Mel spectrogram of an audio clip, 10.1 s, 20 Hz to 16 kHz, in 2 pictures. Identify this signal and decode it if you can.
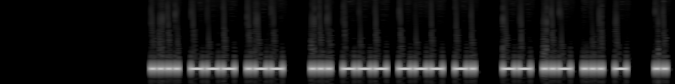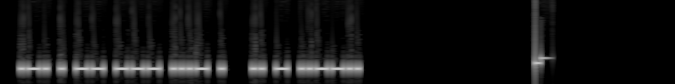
Morse code, heard as a keyed tone, about 40 wpm, 700 Hz. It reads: HOW SOON MUST I REMOVE IT?
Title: Sentences from Top 1000 Words - Review Part 5 - 40wpm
